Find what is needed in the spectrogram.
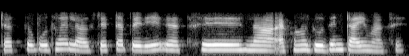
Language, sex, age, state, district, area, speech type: Bengali, female, 18-30, West Bengal, Kolkata, urban, conversation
